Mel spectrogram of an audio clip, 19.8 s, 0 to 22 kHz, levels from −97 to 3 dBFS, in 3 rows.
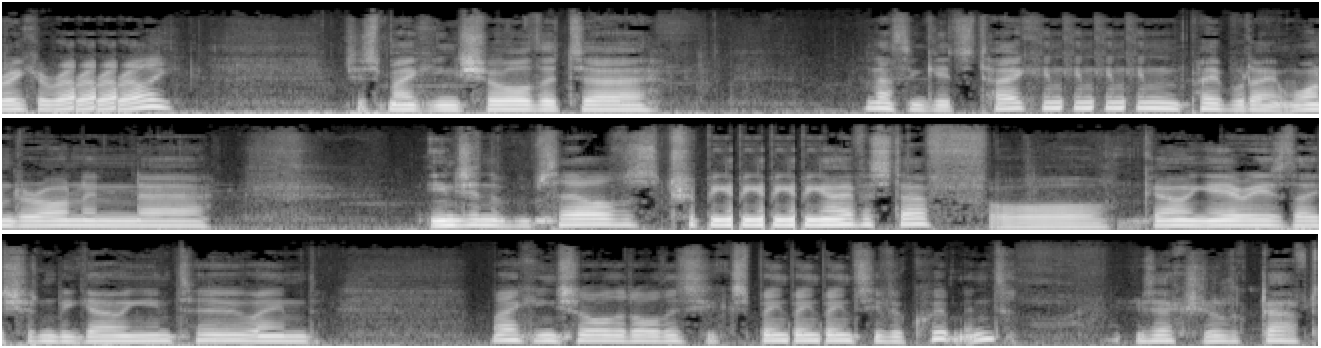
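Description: A short stutter repeats four times: at 0.35 to 0.67 s a 104.5 ms slice plays three extra times, at 5.29 to 5.76 s and 10.23 to 10.70 s a 156.7 ms slice repeats three more times, and at 17.10 to 17.41 s a 156.7 ms slice plays twice more. These are repeated frames: a run of compressed frames, which fits blocks of roughly four and six frames, was delivered again, stretching the audio.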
